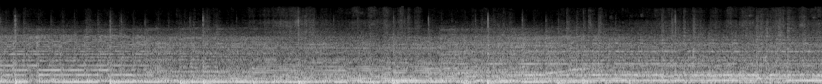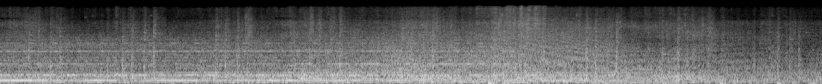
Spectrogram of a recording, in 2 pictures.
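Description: A moving train rumbles loudly and steadily, its wheels clattering in rhythm while percussion plays along aboard, blending hits and metallic tones into the continuous mechanical roar, with no talking.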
